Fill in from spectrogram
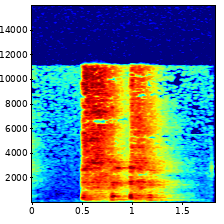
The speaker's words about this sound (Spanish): Tengo que toser.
